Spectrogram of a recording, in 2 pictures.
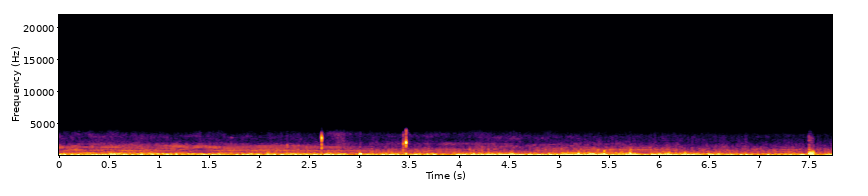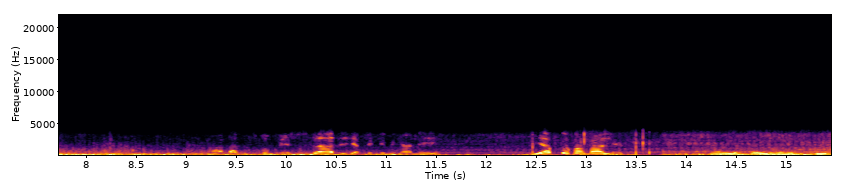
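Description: A jet plane roars overhead, its engine droning steadily.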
